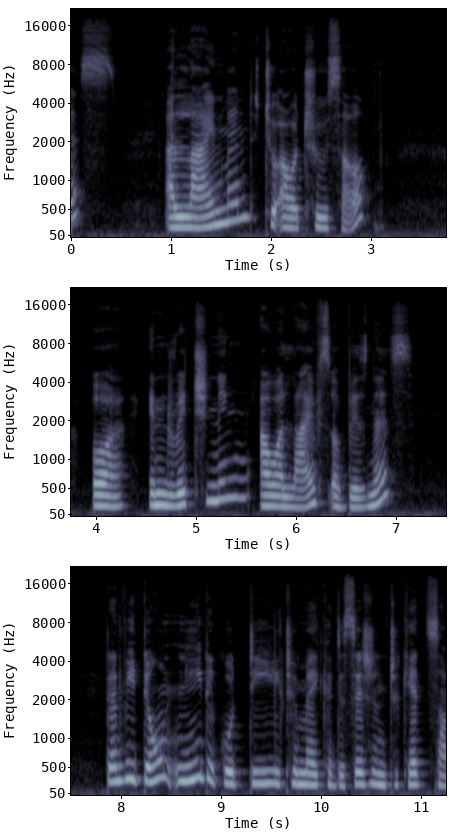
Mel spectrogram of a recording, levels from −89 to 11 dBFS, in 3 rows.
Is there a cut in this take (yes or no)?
no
